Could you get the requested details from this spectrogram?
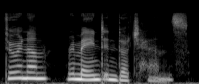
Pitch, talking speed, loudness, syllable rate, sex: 240 Hz, 150 wpm, -16 LUFS, 5.5 syllables/s, female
